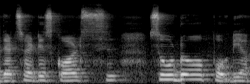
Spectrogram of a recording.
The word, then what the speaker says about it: pseudopodia: That's why इट is called सूडोपोडिया। बेटा P silent होता है। What I am saying the word, मैं P word नहीं बोल रही।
